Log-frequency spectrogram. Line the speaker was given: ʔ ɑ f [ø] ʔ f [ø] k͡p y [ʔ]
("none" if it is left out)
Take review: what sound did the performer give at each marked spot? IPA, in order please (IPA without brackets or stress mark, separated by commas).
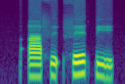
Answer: ʉ, ø, none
